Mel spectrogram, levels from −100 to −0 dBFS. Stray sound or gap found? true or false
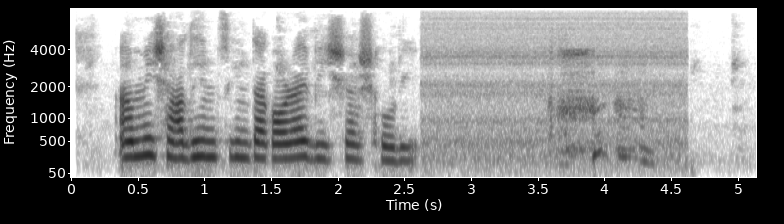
true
